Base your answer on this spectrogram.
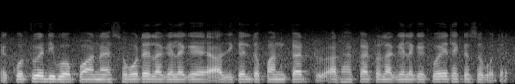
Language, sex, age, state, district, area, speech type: Assamese, male, 18-30, Assam, Golaghat, rural, spontaneous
